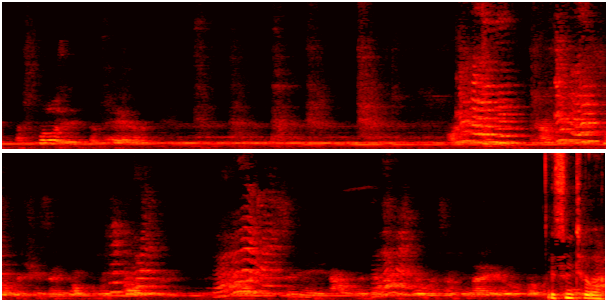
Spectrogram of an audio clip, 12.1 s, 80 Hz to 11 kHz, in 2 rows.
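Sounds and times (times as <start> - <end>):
parrot chattering: 3.7 - 6.3, 7.0 - 9.0, 9.6 - 10.3.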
